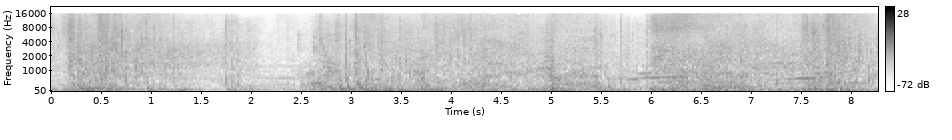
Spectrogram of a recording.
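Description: Magic blasts and hits crackle in a fast video game fight.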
